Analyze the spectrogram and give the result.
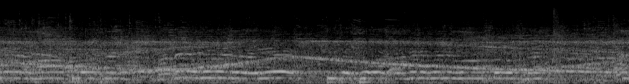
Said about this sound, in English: Those are not police sirens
